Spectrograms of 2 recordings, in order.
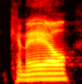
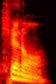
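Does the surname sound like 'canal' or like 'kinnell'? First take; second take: canal; kinnell. First: The surname sounds like the word 'canal'. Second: The surname sounds like 'kin-nell'. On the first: The speaker calls it wrong. "It gets mispronounced" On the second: The speaker calls it right. "Ryan Kinnell"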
